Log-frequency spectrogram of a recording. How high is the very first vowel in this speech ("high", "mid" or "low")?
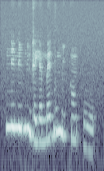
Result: high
